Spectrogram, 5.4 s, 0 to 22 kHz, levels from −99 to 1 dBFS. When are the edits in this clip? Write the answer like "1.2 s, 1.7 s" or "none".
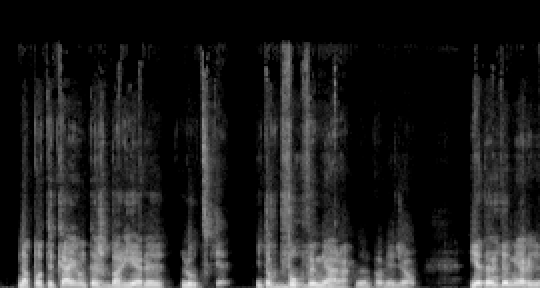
none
